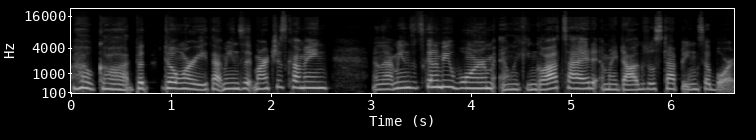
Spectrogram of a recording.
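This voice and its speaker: A squeaky, high-pitched woman's voice moves at a fairly quick pace with a dry, close sound and no echo. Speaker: podcast co-host. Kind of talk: casual chat. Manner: animated.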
